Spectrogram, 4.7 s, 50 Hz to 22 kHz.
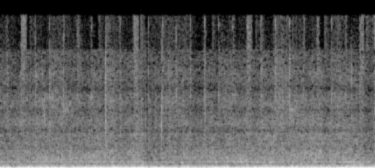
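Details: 2013 Chevrolet Aveo driving through curves and braking after replacing the noisy rear double wheel bearings: steady low road rumble with no squeal, growl or grinding from the rear wheels.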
